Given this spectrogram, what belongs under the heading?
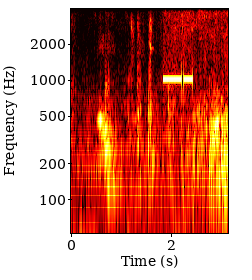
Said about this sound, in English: We're unable to come to the phone. After the beep, please leave your name and number. Thank you.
